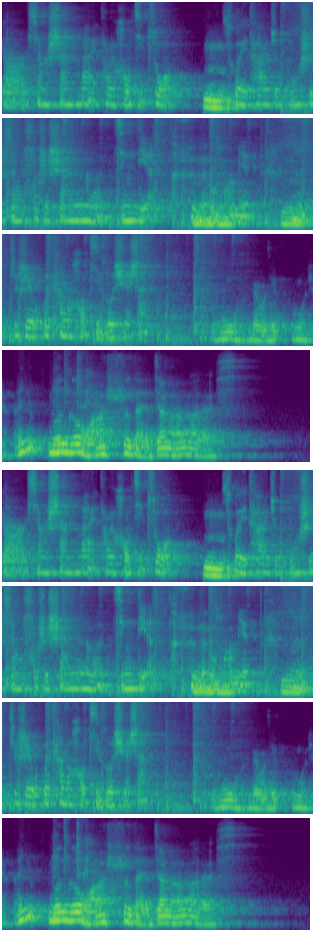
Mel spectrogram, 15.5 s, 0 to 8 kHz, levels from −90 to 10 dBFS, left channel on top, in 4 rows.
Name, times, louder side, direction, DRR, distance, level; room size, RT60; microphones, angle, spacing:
voice 1, 0.0-2.1 2.9-9.6 12.3-12.7, equal, 45° right, 4 dB, 1.1 m, -22 dB
voice 2, 2.5-2.9 6.3-6.9 7.4-7.7 10.4-14.6, equal, ahead, 3 dB, 0.7 m, -16 dB
sound 1, 3.5-10.9, right 1 dB, 90° right, 5.9 m, -33 dB
18.5 x 18.5 x 3.2 m, 1.4 s
head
